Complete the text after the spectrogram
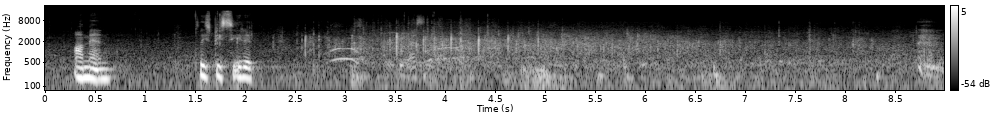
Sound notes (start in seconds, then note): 2.2 applause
